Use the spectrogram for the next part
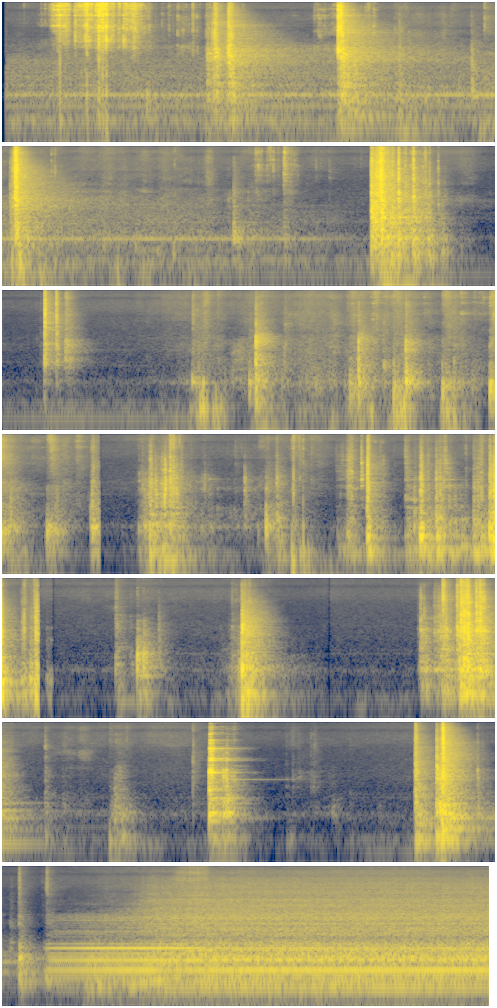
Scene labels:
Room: kitchen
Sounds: keys, door (more than once), light switch, footsteps, microwave, cutlery and dishes

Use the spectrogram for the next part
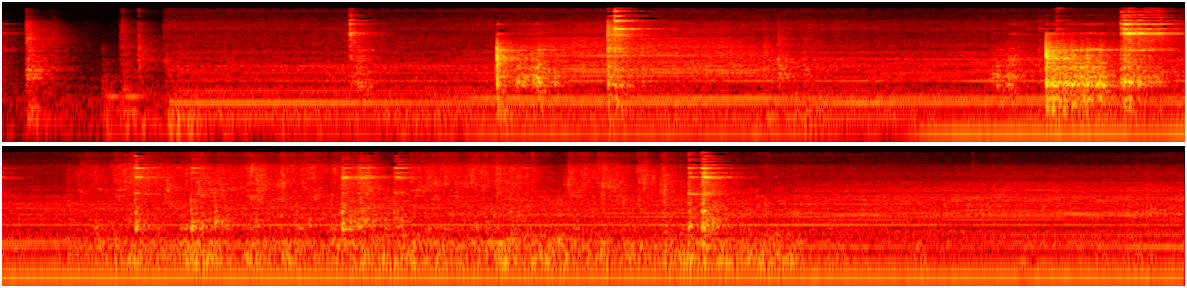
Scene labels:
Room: kitchen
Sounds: coffee machine, cutlery and dishes, running water

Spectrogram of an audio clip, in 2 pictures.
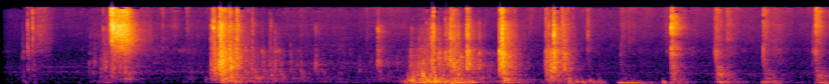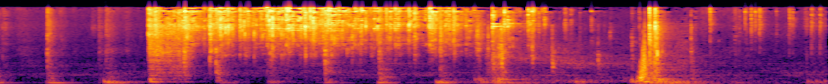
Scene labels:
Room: hallway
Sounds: window, footsteps, keys, door (more than once)

